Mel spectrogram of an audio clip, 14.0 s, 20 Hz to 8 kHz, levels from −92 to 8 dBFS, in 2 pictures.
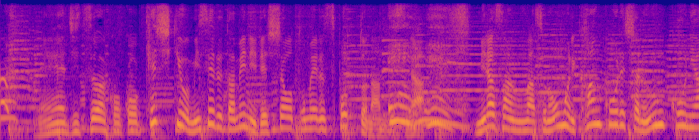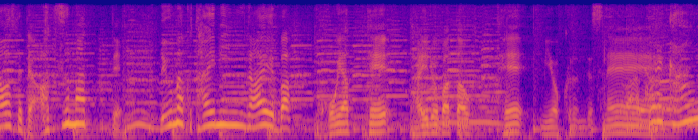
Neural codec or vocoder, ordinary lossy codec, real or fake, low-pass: none; none; real; 7.2 kHz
